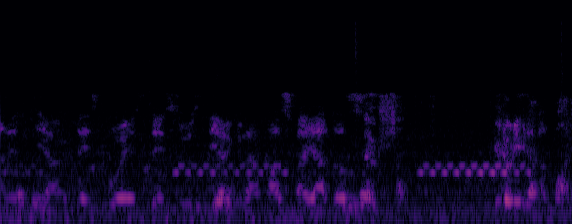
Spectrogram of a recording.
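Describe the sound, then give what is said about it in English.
A telephone rings in two repeated bursts of rapid electronic trilling, moderately loud, while voices talk over and around it. “Yeah, for the love of evil, someone get the phone.”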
